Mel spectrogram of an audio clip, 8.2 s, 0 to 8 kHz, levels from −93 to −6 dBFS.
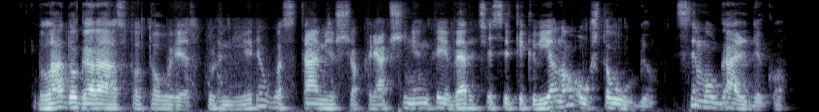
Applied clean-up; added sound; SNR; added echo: neural mask model DeepFilterNet 3.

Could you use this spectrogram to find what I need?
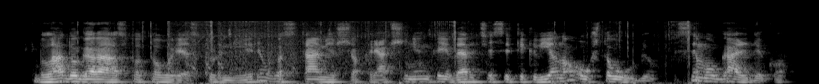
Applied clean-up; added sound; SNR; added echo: none; Car + Camera; 16 dB; none.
